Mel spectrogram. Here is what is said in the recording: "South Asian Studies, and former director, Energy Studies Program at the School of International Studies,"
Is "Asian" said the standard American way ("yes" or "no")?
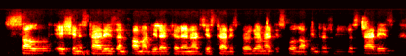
no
